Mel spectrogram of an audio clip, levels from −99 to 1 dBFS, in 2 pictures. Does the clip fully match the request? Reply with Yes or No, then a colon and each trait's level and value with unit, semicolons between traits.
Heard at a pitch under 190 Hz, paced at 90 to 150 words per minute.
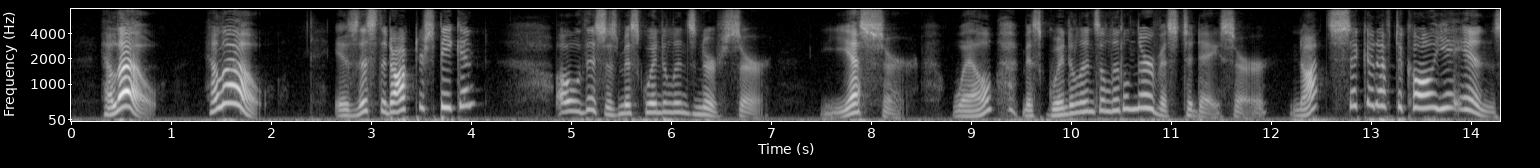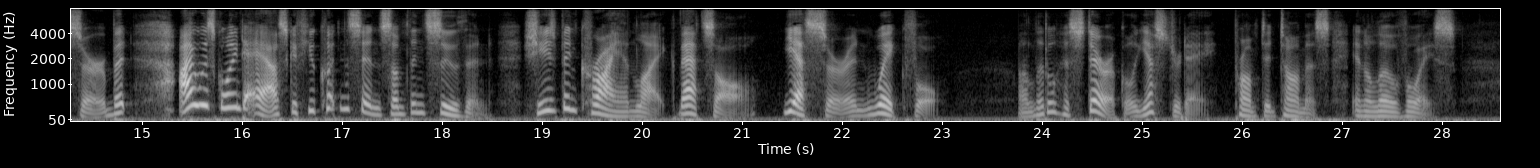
No: high, 220 Hz; average, 140 wpm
